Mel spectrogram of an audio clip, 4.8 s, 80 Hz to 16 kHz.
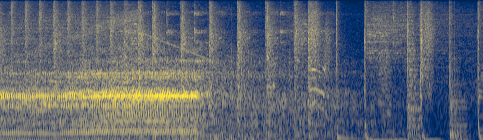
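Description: An FKM Slick 150 scooter brakes hard on its front ABS brake. The loud engine drone drops sharply about halfway through as the scooter slows, leaving rough, uneven road and engine noise at the end.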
